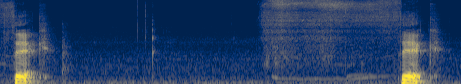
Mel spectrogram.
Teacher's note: Again, really lengthen out that initial TH sound. The K is a hard stopped sound, but you can really lengthen both the TH and the I if you'd like to.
